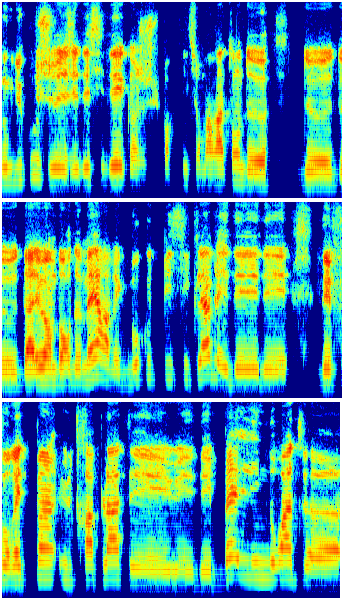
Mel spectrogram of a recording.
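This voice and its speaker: In a southwestern French accent, a man with a high pitch talks at a moderate pace, with ordinary pitch variation and big swings in loudness. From southwest France, Dordogne (Bergerac). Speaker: elite marathon runner. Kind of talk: interview. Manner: hesitant, many fillers.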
